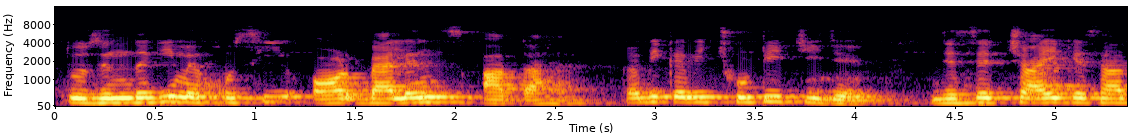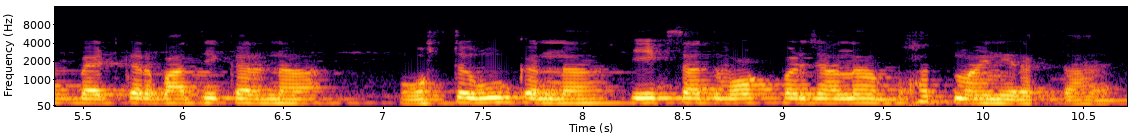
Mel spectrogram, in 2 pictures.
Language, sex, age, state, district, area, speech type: Urdu, male, 18-30, Bihar, Darbhanga, rural, spontaneous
